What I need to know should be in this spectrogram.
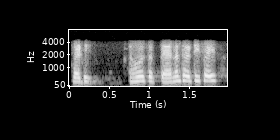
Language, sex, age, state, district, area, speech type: Hindi, female, 30-45, Uttar Pradesh, Sitapur, rural, conversation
